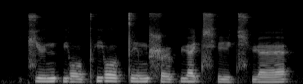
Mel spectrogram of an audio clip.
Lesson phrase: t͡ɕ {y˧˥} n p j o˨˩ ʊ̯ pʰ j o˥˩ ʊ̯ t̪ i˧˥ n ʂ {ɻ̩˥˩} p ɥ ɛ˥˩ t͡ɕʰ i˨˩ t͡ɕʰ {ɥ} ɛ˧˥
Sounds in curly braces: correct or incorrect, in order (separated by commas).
correct, incorrect, correct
